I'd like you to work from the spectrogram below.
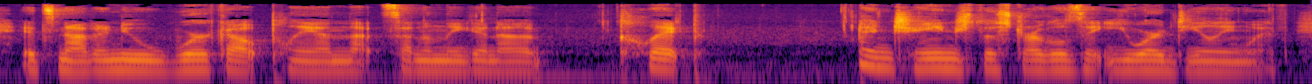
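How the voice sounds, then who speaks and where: A woman with a low-pitched voice hosts a podcast. She speaks directly to her listeners in a chatty, casual way, with an earnest delivery. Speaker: podcast host. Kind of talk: podcast intro and interviewing, casual direct address.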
